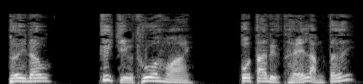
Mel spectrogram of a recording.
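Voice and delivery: usual speaking voice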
